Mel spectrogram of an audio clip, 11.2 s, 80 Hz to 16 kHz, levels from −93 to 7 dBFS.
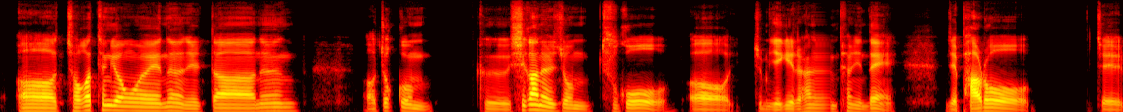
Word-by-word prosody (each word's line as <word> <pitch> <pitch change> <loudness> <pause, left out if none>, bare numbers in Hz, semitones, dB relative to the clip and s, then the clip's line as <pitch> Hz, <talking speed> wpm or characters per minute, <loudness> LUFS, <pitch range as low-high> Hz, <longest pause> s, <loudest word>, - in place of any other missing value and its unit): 어 115 -1 +3
저 120 - 0
같은 155 +2 +2
경우에는 130 -4 +1
일단은 115 +4 0 0.6
어 - - -8
쪼끔 100 -5 -6 0.4
그 95 -2 -7
시간을 155 - +5
좀 105 -5 -5
두고 110 -4 -3 0.2
어 85 -2 -1 0.3
좀 95 -1 -11
얘기를 95 +3 +1
하는 110 -2 -7
편인데 100 -6 -2 0.5
이제 - - -2
바로 105 -1 +3 0.6
이제 85 -2 -4
110 Hz, 200 characters per minute, -24 LUFS, 95-120 Hz, 0.6 s, 시간을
